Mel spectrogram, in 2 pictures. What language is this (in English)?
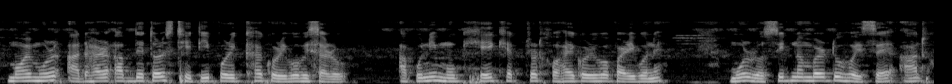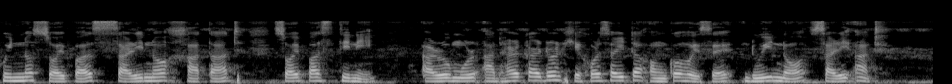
Assamese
